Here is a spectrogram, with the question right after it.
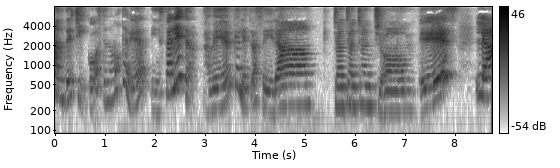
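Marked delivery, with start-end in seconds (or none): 5.6-7.2 low, soft "chan chan" build-up; suspense drumroll. Pretend. Teacher teasing children before revealing the letter, suspense drumroll. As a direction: voice a mock drumroll, last one held.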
